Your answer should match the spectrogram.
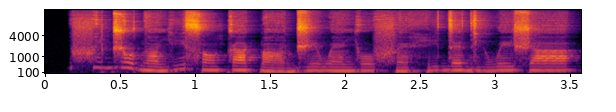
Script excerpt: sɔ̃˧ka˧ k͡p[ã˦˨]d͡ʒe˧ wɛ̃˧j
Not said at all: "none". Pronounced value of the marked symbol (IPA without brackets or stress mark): ã˨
